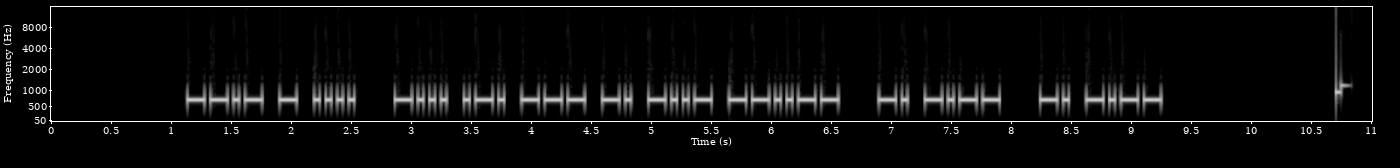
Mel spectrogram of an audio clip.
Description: Morse code, heard as a keyed tone, about 25 wpm, 700 Hz. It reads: QTH BRONX, NY NY
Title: K1USN SST QSO Practice 25wpm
